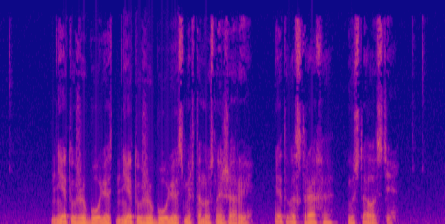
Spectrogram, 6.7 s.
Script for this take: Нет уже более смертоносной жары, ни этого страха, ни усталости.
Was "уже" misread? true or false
false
